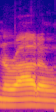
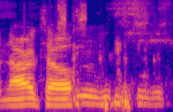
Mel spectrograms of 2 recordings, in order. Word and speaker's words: Naruto: anime my kid watches uh Naruto right is that right that's how you say it yeah yeah because I was saying Dorado and she gets really upset so Naruto and she watches Hunter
